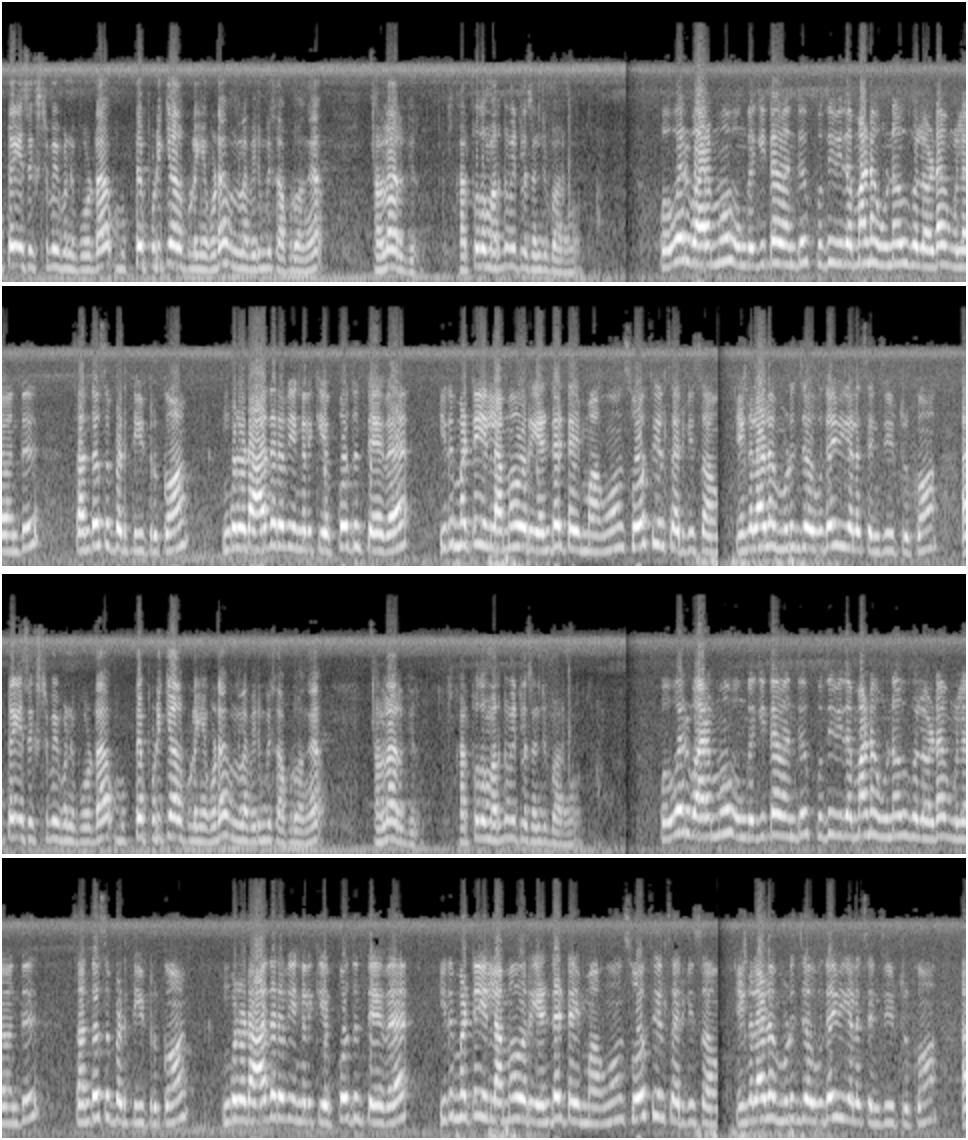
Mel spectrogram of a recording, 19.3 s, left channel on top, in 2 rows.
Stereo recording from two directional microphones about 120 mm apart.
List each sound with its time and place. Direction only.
0.0 s speech: 10° left (ahead or behind)
6.6 s speech: 15° left (ahead or behind)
